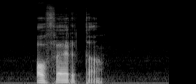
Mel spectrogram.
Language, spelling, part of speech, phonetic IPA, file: Polish, oferta, noun, [ɔˈfɛrta], Pl-oferta.ogg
